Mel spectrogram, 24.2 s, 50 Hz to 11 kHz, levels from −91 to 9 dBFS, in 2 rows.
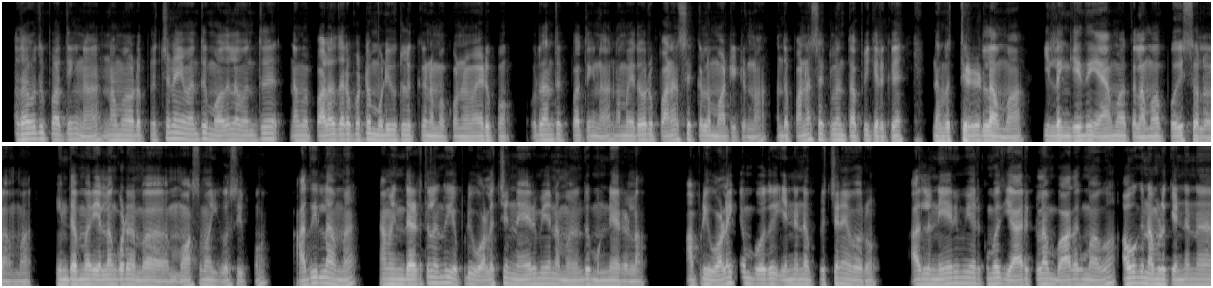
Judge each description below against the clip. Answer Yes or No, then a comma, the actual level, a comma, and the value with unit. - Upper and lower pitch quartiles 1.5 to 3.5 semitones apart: Yes, average, 2.8 semitones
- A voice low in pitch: Yes, low, 110 Hz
